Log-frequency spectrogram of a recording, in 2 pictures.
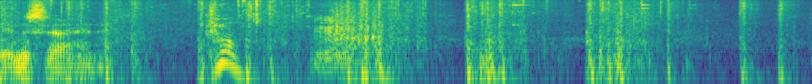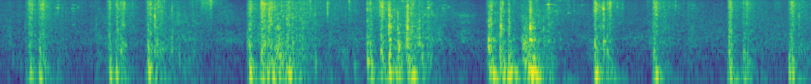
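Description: A horse's hooves clop steadily on soft ground.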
